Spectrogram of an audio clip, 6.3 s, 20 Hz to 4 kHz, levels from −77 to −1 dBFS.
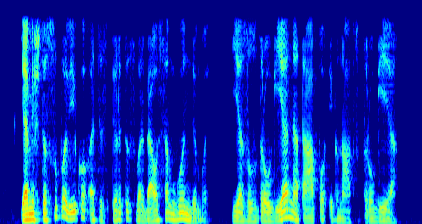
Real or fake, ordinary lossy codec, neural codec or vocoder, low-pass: real; MP3, 32 kbps; none; 3.6 kHz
